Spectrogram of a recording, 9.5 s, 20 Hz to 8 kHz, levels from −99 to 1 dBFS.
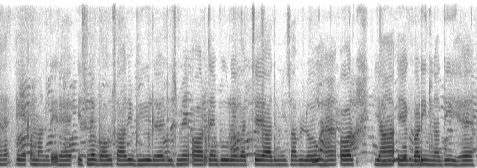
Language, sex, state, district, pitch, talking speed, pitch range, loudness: Hindi, female, Uttar Pradesh, Hamirpur, 205 Hz, 145 wpm, 205-210 Hz, -22 LUFS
